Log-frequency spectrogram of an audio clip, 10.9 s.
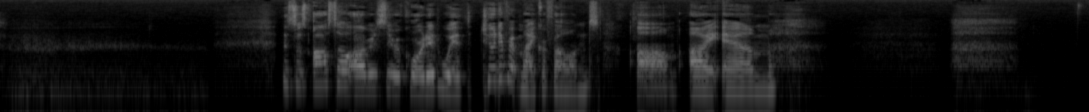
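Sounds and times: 
heavy breathing into a microphone: 0.0 - 2.8, 7.8 - 10.4
faint steady low hum: 0.0 - 10.8
speech: 2.8 - 8.0.

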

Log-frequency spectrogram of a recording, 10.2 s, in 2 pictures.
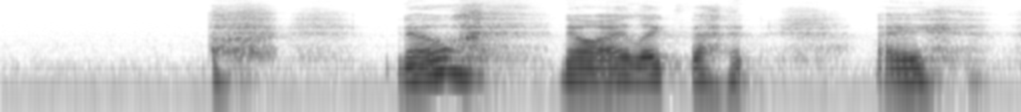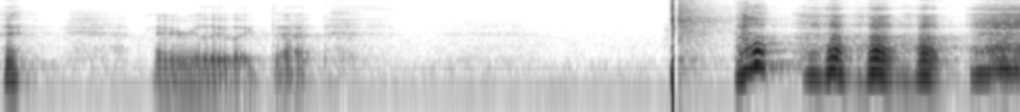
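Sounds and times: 
speech: 1.9 - 6.9, 8.8 - 10.2
slap on skin: 8.5 - 8.8.

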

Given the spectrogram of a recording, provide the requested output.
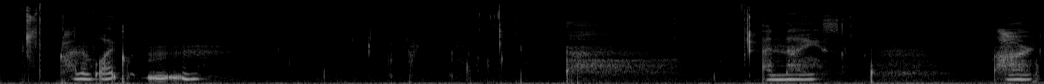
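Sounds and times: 
hiss: 0.0 - 10.4
person eating a popsicle, chewing, biting and sucking: 0.2 - 0.6, 2.8 - 5.4
speech: 0.7 - 2.1, 7.7 - 8.5, 10.0 - 10.4.

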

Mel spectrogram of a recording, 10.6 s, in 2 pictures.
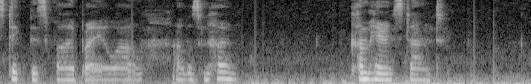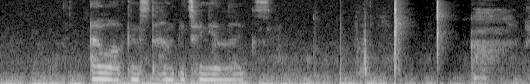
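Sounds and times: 
speech: 0.1 - 2.7, 3.5 - 4.6, 6.2 - 8.1
slap on inner thighs: 8.9 - 9.8.

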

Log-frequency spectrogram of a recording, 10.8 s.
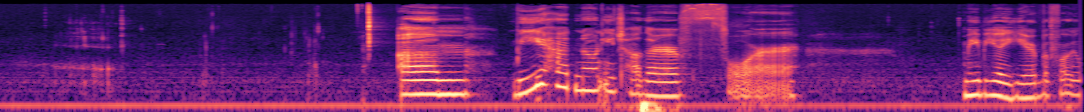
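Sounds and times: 
person sipping a drink: 0.5 - 1.4, 2.9 - 3.3
speech: 4.0 - 8.1, 9.7 - 10.8.

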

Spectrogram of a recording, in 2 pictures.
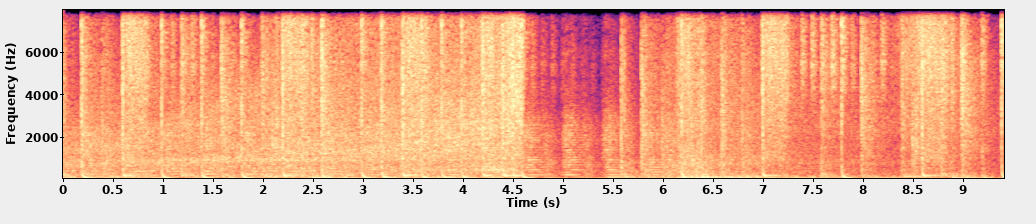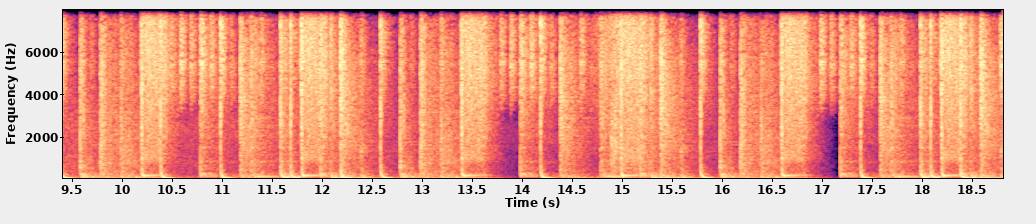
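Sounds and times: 
orchestral dubstep music: 0.0 - 18.8.

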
